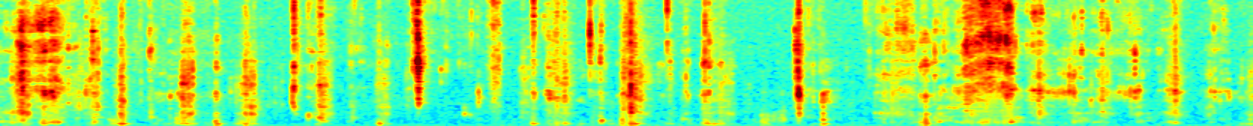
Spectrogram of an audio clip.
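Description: Close-miked chewing: a person eating a mouthful of food, with many short sharp mouth clicks and crunches coming irregularly, several a second.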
